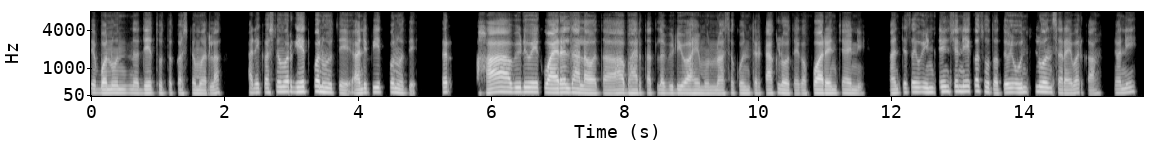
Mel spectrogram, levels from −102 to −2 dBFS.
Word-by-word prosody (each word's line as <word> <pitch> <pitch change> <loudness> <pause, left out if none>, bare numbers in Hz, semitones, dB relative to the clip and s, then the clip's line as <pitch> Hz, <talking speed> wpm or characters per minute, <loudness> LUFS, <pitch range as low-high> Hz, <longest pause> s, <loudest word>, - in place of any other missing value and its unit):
ते 140 - -1
बनवून 130 0 +1 0.2
देत 125 -1 0
होतं 120 0 -6
कस्टमरला 120 +1 -3 0.4
आणि 150 +1 -2
कस्टमर 175 +4 +1
घेत 170 +1 +4
पण 185 -3 +6
होते 140 -7 0
आणि 135 +4 +2
पीत 165 0 +1
पण 155 -1 +1
होते. 130 -3 -3 0.4
तर - - +1 0.4
हा 165 +5 +5
व्हिडिओ 165 +1 +2
एक 165 -1 +3
व्हायरल 145 0 +6
झाला 140 -4 +2
होता. 120 -1 -3
हा 125 +1 +1
भारतातला 125 0 -3
व्हिडिओ 125 +1 -2
आहे 120 0 +1
म्हणून 115 0 -3
असं 125 +2 -7
कोणीतरी 120 0 -4
टाकलं 125 +2 -1
होतं 115 -1 -3
का 115 0 -6
फॉरेनच्या 125 0 +3
ह्याने 120 -2 -2 0.4
आणि 130 +1 -1
त्याचं 165 +2 -1
इंटेंशन 175 +4 0
एकच 185 +1 -1
होतं, 145 -6 -2
तो 145 - +3 0.2
इन्फ्लुएन्सर 160 -4 0
आहे 120 - -1
बरं 140 0 -4
का 110 +2 -7 0.3
आणि 150 +6 -3
130 Hz, 165 wpm, -23 LUFS, 120-155 Hz, 0.4 s, पण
